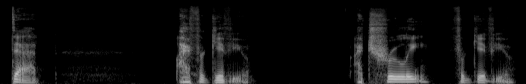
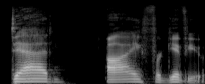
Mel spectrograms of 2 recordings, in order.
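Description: First: Softer, lower, sincere words to a father; sincere quiet forgiveness. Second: Said in the usual way. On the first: Retold or imitated. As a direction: say it gently as a daily promise. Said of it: "Think if you said this every morning". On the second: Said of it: "So it's like".

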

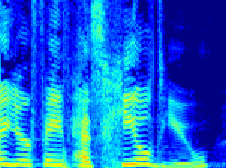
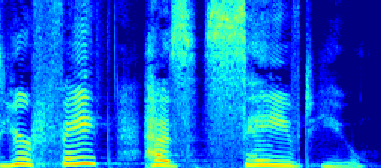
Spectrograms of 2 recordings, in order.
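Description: First: Said in the usual way. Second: Slow, deliberate line with weight on "saved"; stress on saved. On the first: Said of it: "he doesn't just say". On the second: Shown as a demonstration. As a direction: draw out each word, landing "saved" firmly. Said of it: "He says".

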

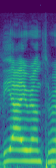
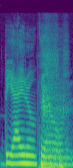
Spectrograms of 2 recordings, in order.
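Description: First: The Iron Throne echoed slowly through a laugh; The Iron Throne, laughing, copying the English; mocking repeat. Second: The Iron Throne said slowly in careful English; The Iron Throne, louder, drawn out like a title; English pronunciation. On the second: Shown as a demonstration.

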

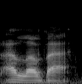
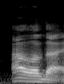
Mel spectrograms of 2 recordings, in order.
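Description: First: Said in the usual way. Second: Higher, louder burst of I love that; excited emphatic second take; emphatic repeat. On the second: Real, not acted. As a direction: punch the repeat with real enthusiasm.

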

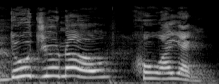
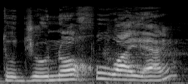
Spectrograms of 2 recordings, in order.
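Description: First: Much higher, louder challenge from dad; outraged father. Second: Louder father's challenge, rising at the end; stern father. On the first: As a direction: hammer it out as an indignant father, falling at the end. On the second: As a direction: play dad demanding an answer. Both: Acted. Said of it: "he would look at me and say".

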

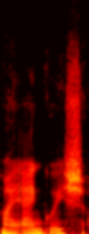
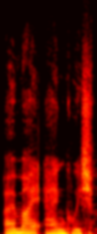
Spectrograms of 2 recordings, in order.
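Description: First: Subdued echo of the lament. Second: First anguished outcry; anguished cry. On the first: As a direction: let "my anguish" fall away after the cry. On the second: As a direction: lift "my anguish" like a wail of pain. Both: Acted. Lament read from scripture.

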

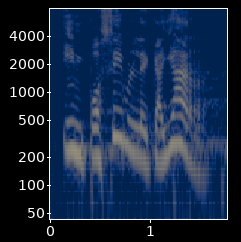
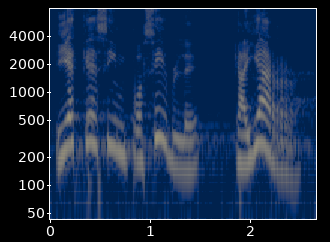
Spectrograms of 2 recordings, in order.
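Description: First: "imposible callar" drawn out slowly, each word weighted; slow emphatic repeat. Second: Said in the usual way. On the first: Acted. Preacher stressing to congregation that silence is impossible, slow emphasis.

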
